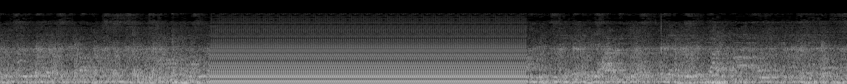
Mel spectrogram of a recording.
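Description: Throughout the clip, the audio was likely squeezed through MP3 compression with too few bits to go round, which fits a low bitrate near 48 kbps. With bits scarce, the encoder has dropped all treble above 11.3 kHz and discarded weaker frequency lines that flicker in and out between frames. The result is plainly audible: a dull top end, a watery, swirling texture, and softened transients where sharp attacks should be.

From 2.12 s to 5.27 s, a system hang loop takes over. The computer or its audio driver stalled while the sound hardware kept replaying the same 20 ms stretch of its ring buffer, 158 times in a row. Because each repeat is so short, the loop fuses into a steady, mechanical buzz at 50 Hz. The sound that was playing freezes into that drone until the system recovers at 5.27 s.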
